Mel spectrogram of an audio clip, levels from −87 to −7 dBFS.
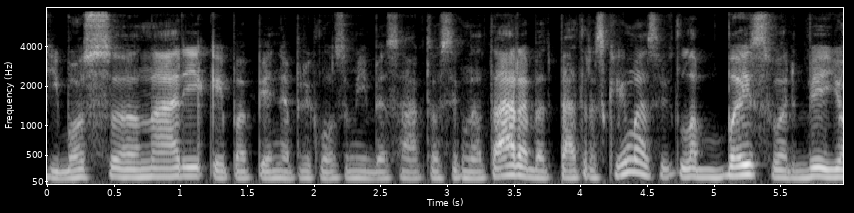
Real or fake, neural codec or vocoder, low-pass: real; none; 7.2 kHz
